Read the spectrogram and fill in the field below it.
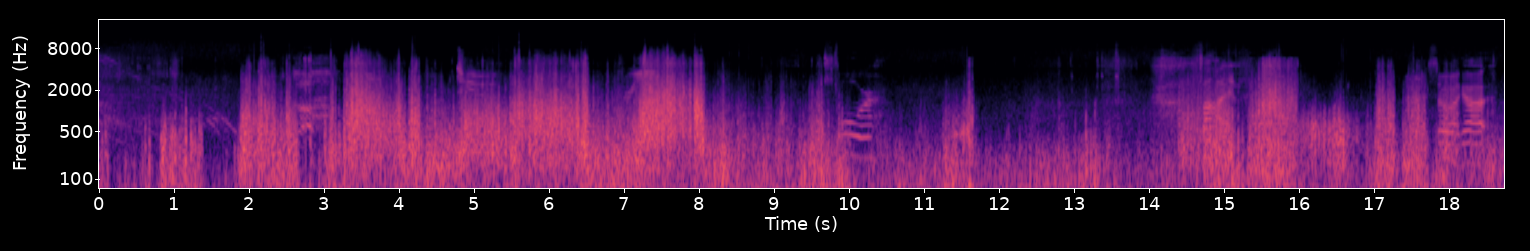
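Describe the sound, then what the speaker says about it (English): Strong gusts of wind on a windy day buffet the microphone in loud, roaring bursts with brief lulls, while a person talks intermittently. "Wow, it was windy."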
